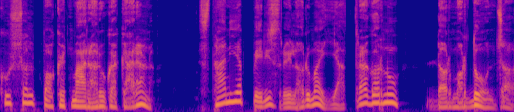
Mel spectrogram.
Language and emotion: Nepali, fearful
